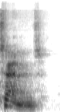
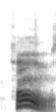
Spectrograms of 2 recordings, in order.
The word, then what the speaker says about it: Thames: Oh, the Thames. Thames, there you go. Thames. How do you pronounce it?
